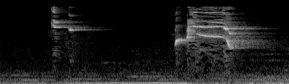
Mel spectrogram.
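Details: European goldfinch giving two brief high phrases: a thin descending twitter, then after a second's pause a fuller, rapid tinkling burst with a slightly buzzy finish, over faint low background hum.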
